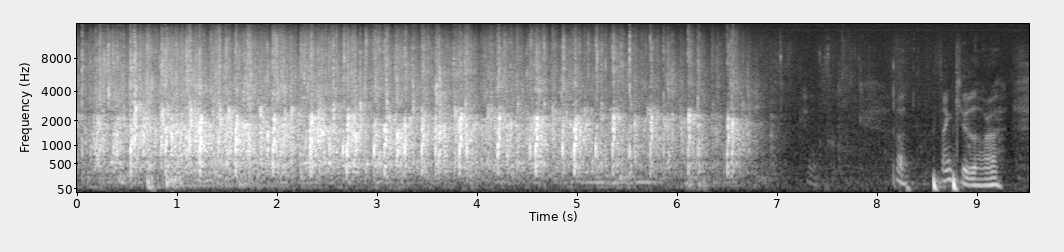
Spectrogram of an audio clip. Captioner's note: applause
